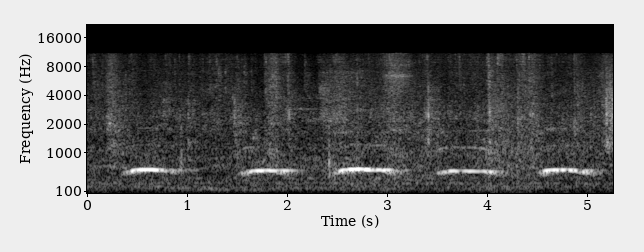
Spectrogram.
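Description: Bible pages being turned and rustled, with a soft, coo-like hooting tone repeating about once a second behind them.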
